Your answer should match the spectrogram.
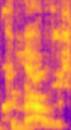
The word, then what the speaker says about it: Canales: the new hire uh Dave Canales that's how you pronounce Dave Canales we gonna be on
